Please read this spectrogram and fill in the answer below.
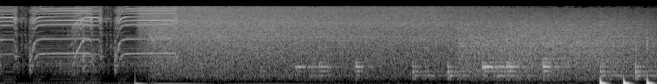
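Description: Logo-intro sound effects: a few rising electronic tones in the first second and a half, then a long hiss that slowly fades under faint synth notes. A music track's kick drum comes in near the end with three beats.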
